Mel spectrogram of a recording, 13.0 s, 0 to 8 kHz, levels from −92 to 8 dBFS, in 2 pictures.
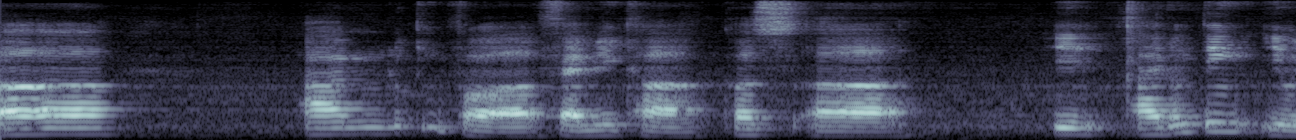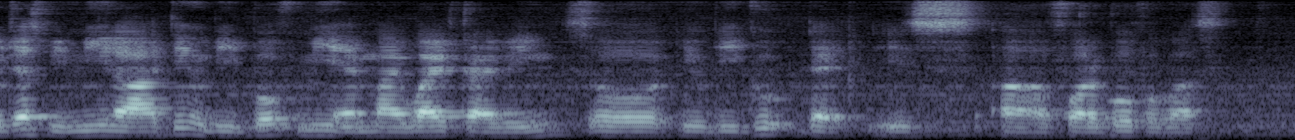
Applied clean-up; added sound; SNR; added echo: none; none; none; reverberation time 0.3 s.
